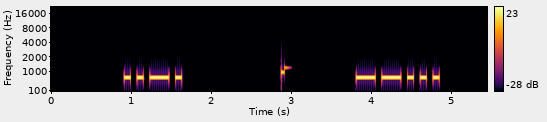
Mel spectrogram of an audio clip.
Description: Morse code, heard as a keyed tone, about 15 wpm, 700 Hz. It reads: F 7
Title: Single Letter-Number 15wpm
